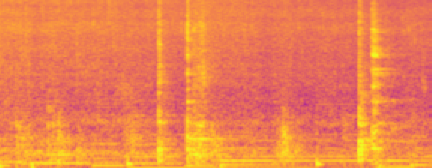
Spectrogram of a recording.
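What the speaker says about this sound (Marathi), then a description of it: "आता कांदा व्यवस्थित असा परतून घ्यायचा आहे।" Chopped onion sautéed with cumin in a hot pan on high heat, a steady sizzle with clinking stirring scrapes and soft knocks, close and unaccompanied by speech.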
